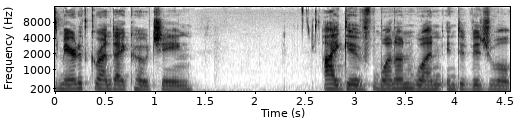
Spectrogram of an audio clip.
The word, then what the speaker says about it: Grundei: rest of my life, and it would be pronounced Grundei for the rest of my life. And I have found both to be true. So it's Grundei Coaching, which is spelled Grun as in Nancy, D as in dog, EI.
